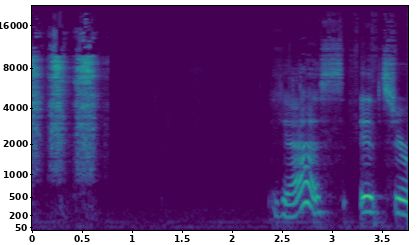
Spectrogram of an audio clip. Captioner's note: hedgehog scuttling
